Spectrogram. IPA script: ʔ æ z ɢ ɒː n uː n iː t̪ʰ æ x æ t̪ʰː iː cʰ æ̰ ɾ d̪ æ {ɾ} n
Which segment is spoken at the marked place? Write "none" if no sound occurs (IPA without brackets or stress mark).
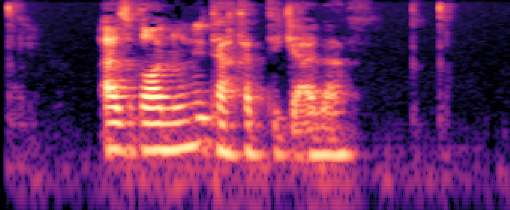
none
